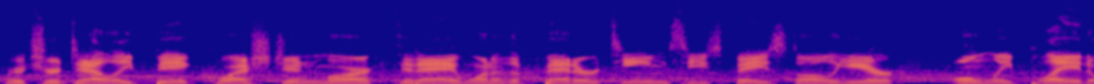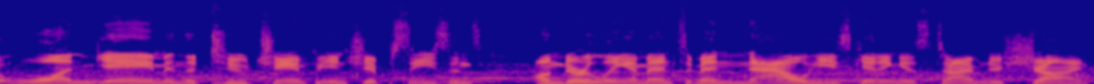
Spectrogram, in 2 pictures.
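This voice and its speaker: A man's voice: high voice, normal speed, hardly any pauses, crowd noise. An American man giving live sports analysis on the radio in an emphatic, explanatory way. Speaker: radio color commentator. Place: indoor stadium broadcast position. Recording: live radio with steady venue noise.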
